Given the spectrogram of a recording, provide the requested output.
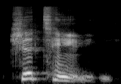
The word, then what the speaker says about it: Cheetany: I hope I'm saying his name correctly chatan how's it going bud good man you pronounced it perfect that was okay wonderful that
